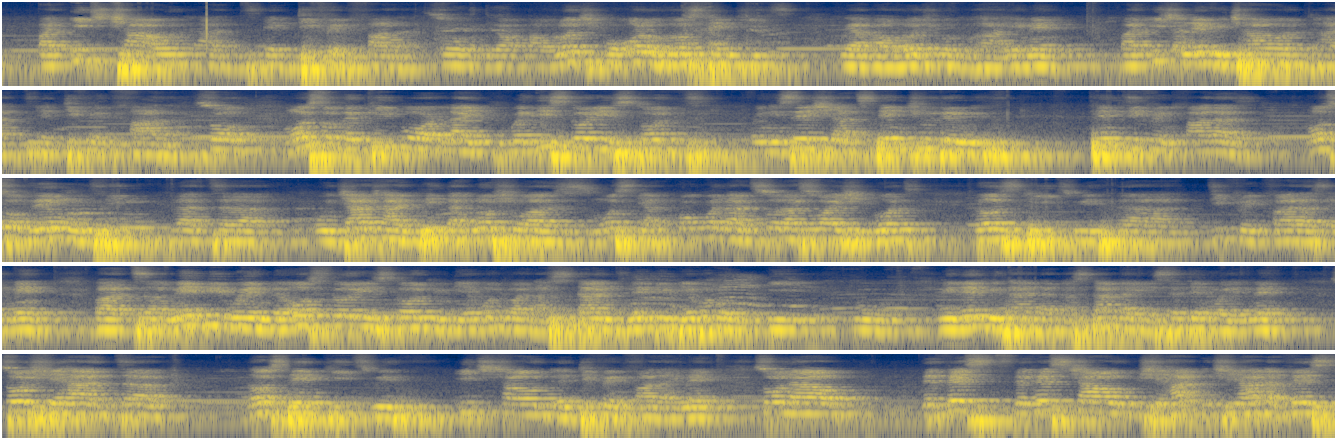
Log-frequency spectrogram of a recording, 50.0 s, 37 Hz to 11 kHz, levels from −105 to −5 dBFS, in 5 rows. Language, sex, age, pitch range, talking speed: English, male, 30-49, 140-165 Hz, 175 wpm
